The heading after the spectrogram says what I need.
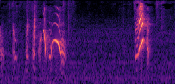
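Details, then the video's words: Cockatiels said to be singing happily give a few brief chirps, then a looping, bent call and, after a pause, one sharp, rising-falling squawk. "Calopsitas cantando muito feliz"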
